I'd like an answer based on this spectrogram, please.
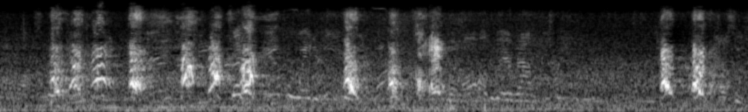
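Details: Young caramel-coloured Australian Shepherd herding sheep, giving a quick run of short, sharp barks, roughly ten in the first four and a half seconds, then a pause and two more barks near the end, over steady outdoor background noise.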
